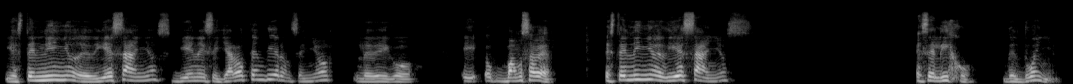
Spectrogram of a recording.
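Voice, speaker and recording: A man teaching an informal Bible lesson, talking haltingly with many restarts and checking in with his listeners as he goes. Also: a little high, expressive, dark tone, no echo, clean studio sound. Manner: halting, many restarts, keeps asking "right?".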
